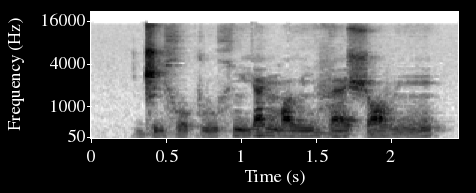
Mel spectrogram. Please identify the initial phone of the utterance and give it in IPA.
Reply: ɖ͡ʐ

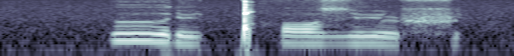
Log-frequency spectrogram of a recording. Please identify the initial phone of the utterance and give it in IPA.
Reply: ɯ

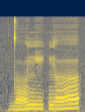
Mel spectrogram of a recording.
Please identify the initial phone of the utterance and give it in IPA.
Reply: d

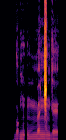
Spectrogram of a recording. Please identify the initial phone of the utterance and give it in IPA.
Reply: ɡ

